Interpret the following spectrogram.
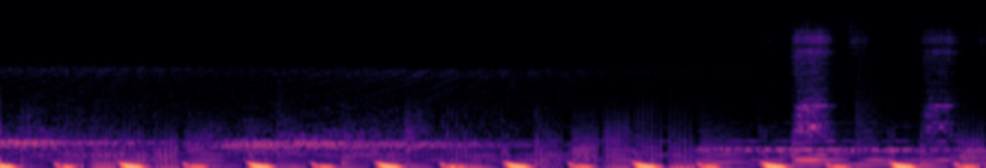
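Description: Electronic dance music driven by a deep kick drum, with each hit dropping in pitch, beating about twice a second over a sustained synth pad. Sharp hi-hat-like hits come in about five seconds in.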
